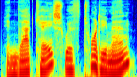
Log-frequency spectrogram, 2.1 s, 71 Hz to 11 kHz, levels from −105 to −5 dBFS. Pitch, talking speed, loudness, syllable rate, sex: 120 Hz, 175 wpm, -17 LUFS, 3.8 syllables/s, male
